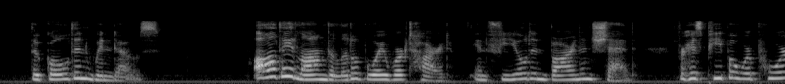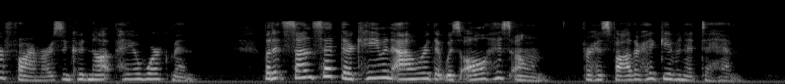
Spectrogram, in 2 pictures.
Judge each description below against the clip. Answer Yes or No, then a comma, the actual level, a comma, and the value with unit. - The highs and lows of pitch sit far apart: No, average, 4.0 semitones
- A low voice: No, high, 235 Hz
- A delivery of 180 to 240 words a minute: Yes, average, 185 wpm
